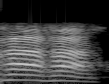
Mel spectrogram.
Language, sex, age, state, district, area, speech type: Gujarati, female, 45-60, Gujarat, Ahmedabad, urban, conversation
